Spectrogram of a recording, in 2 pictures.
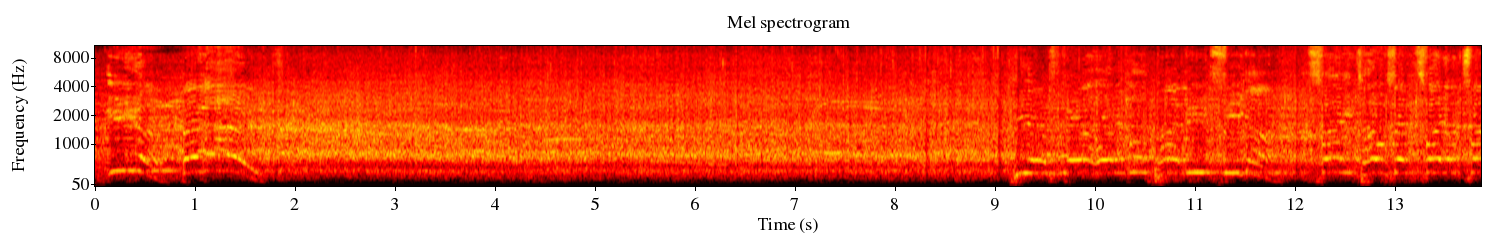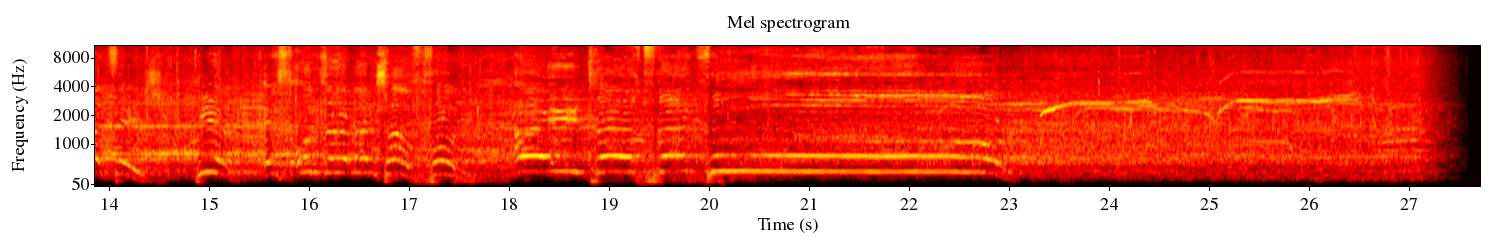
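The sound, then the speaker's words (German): A large crowd of Eintracht Frankfurt football fans celebrates at the Römer, Frankfurt's city hall, below the town hall balcony, with continuous loud cheering, whooping and shouting, and long, steady horn-like blasts cut through the din partway through before the noise fades slightly at the end. “Wir gucken hier uns auch noch Bilder an, was da dann unter den Fans los war.”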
